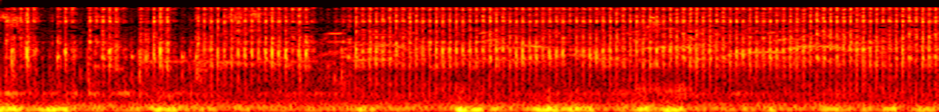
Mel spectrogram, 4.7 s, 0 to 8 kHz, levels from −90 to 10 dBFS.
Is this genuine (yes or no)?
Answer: yes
